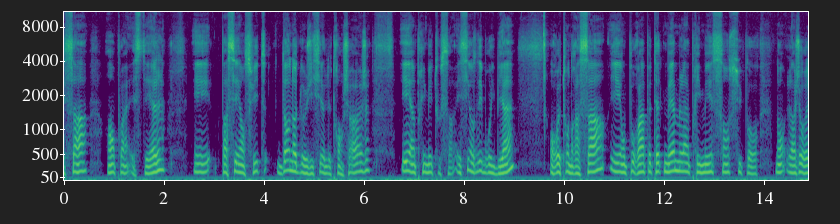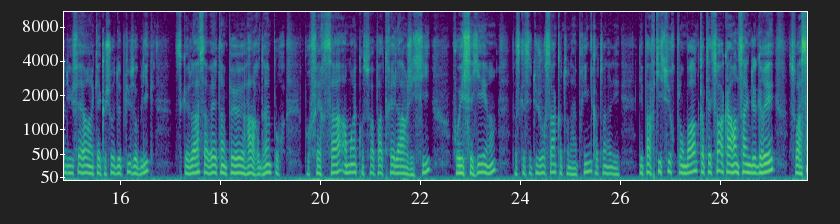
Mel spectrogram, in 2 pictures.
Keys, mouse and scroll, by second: 0.0 click, 2.2 2, 3.1-4.3 drag, 7.0-9.9 drag, 10.2 click, 13.0 click, 14.2 click, 19.8 click, 23.4 click, 24.4-25.5 drag, 26.3 click, 26.9-28.6 drag, 28.8-29.7 drag.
